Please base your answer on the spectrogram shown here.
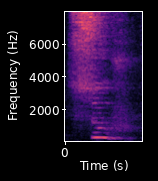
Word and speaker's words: sous: boca do U e fala I, su e pronuncia o R. Sur. Agora, sob é sous. La boîte é sous la table. Sous. E como S e U em português? Sur, sous.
